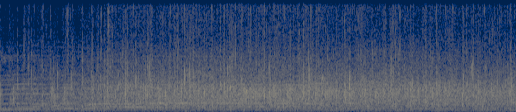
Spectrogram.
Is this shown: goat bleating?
no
